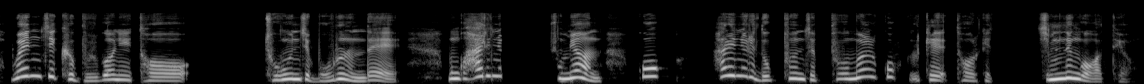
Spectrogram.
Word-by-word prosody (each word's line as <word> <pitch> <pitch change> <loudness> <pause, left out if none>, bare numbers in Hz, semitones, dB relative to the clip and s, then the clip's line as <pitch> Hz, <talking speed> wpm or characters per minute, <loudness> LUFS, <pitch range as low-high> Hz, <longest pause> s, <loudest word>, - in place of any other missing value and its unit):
왠지 375 +2 +4
그 235 -7 -2
물건이 210 +6 -2
더 170 -2 -3 0.8
좋은지 235 +3 +3
모르는데 175 - -1 0.5
뭔가 265 0 +2
할인을 390 +2 +2
해 - - -1 0.5
주면 270 - +3 0.4
꼭 375 0 +2 0.4
할인율이 390 -2 +1
높은 220 +7 -1
제품을 255 - -2
꼭 340 0 -7
이렇게 210 -2 -4
더 185 -2 -8
이렇게 160 0 -14 0.5
집는 260 +5 +6
것 - - -1
같아요. 135 -1 -12
245 Hz, 240 characters per minute, -22 LUFS, -, 0.8 s, 집는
